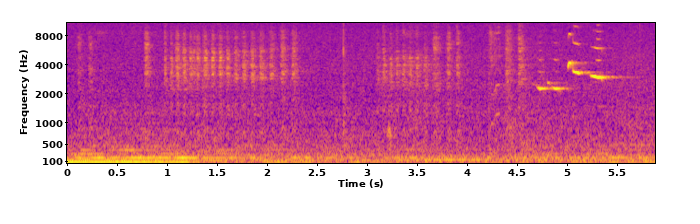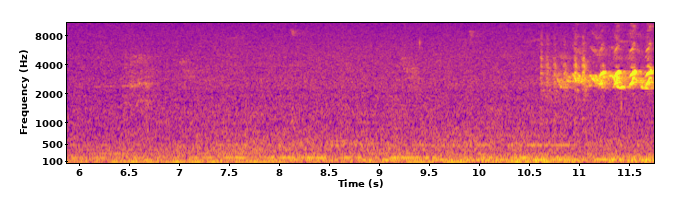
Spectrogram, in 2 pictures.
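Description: Baltimore oriole gives a couple of brief, clear whistled notes near the middle, then a quick run of bright notes at the end, over a low steady hum.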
